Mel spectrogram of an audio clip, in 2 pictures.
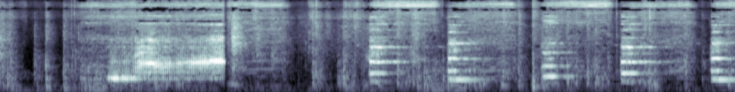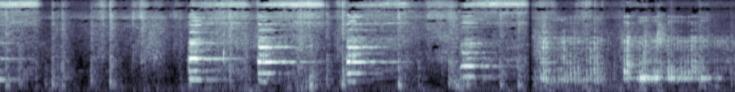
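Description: An animatronic toy dinosaur roars through a small loudspeaker.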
